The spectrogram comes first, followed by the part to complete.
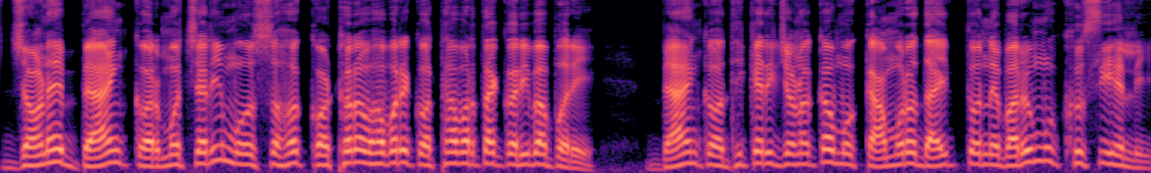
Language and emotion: Odia, happy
